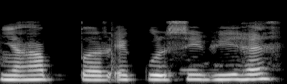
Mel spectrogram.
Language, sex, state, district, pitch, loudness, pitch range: Hindi, female, Jharkhand, Palamu, 220 Hz, -14 LUFS, 215-225 Hz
